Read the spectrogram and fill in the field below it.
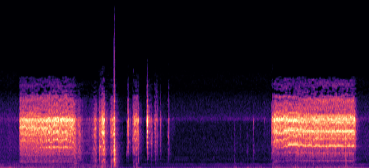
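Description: Power drill whirring against car bodywork while screws are driven into enlarged rivet holes, two long steady runs at the start and end with clanks and knocks of handling between them, close and loud.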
